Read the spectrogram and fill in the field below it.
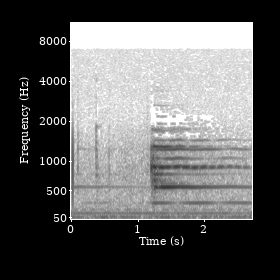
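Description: A clock bell strikes once at twelve o'clock, loud, its rich ringing tone hanging and slowly fading, with a few faint ticks just before it and no voices.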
